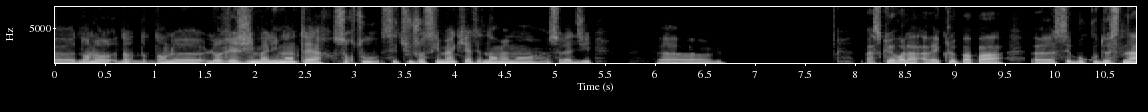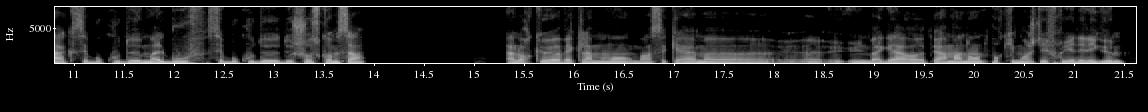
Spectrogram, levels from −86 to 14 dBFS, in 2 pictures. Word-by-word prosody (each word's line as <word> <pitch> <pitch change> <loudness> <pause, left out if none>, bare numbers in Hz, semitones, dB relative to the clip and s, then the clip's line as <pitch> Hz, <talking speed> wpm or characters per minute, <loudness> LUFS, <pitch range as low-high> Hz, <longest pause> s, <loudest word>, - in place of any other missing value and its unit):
heu, 100 - -2
dans 105 -1 0
le 105 0 +3
d 110 0 -1
d 100 - -11
dans 105 0 -2
le 105 -2 +1
le 110 0 +1
régime 115 +2 +4
alimentaire 115 +6 +5
surtout, 145 +2 -4
c'est 110 -4 -8
une 115 - -2
chose 145 +2 -2
qui 125 - 0
m'inquiète 115 +3 +2
énormément, 100 -4 0
hein, - - -13
cela 95 0 -4
dit, 110 +8 -5 0.7
heu 90 0 -4 1.5
parce 90 0 -6
que, 120 - +1
voilà, 110 -3 +4
avec 100 +2 -2
le 115 - +1
papa, 120 +4 +3 0.3
heu, 95 0 -1
c'est 95 0 -3
beaucoup 105 +3 -3
de 110 -1 +1
snacks, 110 +5 +4
c'est 100 - -5
beaucoup 105 +4 -6
de 110 -2 +2
mal 105 +2 +4
bouffe, 120 +5 0
c'est 105 - -5
beaucoup 105 +5 -5
de 105 -3 +1
de 100 +1 -3
choses 110 +2 -1
comme 110 -2 +2
ça. 120 +7 +2 1.4
Alors 105 -2 0
qu'avec 100 -1 0
la 100 -3 +1
maman, 105 +5 +2
ben, 95 -5 -3
c'est 90 +1 -7
quand 95 - -5 0.2
même, 110 - +2
heu, 90 -2 -2
u - - -12
heu, 95 -3 -6
u 95 - -9
une 100 -1 0
bagarre, 105 +1 +2
heu, - - -2
permanente 100 +4 +2
pour - - -6
qu'il 105 - -4
mange 100 -1 0
des 100 +1 -3
fruits 115 +3 -4
et - - +1
des 105 0 0
légumes, 110 +8 +1
105 Hz, 190 wpm, -23 LUFS, 100-115 Hz, 1.5 s, alimentaire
